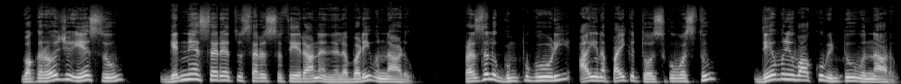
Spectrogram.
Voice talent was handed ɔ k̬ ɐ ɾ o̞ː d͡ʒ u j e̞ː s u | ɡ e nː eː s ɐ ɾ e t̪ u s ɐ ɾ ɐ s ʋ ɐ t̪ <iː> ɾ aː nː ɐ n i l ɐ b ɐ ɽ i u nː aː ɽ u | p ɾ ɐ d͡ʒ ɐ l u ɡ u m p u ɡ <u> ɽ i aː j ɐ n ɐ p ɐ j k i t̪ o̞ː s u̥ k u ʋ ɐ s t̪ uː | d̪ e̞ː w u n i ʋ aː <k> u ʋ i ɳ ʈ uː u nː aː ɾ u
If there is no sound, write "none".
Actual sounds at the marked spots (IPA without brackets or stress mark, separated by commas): iː, uː, k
